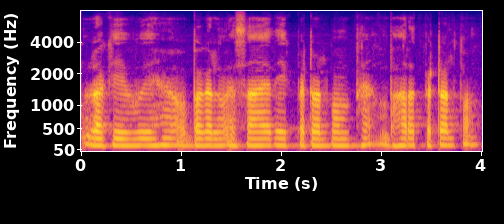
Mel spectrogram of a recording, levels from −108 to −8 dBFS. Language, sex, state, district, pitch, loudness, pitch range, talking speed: Hindi, male, Uttar Pradesh, Lalitpur, 145 Hz, -20 LUFS, 145-150 Hz, 225 wpm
